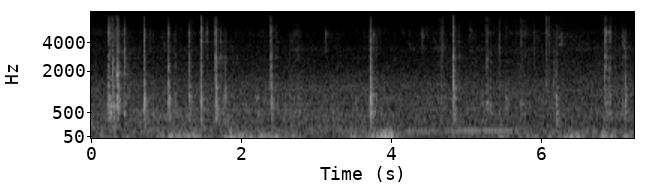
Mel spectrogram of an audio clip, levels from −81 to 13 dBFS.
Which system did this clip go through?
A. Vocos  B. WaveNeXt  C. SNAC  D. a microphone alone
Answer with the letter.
D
